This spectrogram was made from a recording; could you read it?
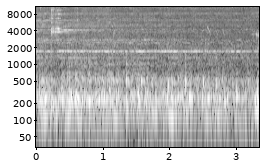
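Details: Bad Boy Maverick zero-turn mower deck with the belt removed, one spindle spun by hand: dry, gritty clicking repeating each turn. The worn spindle bearing needs replacement.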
